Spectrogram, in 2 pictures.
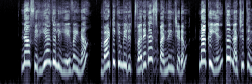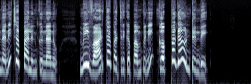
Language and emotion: Telugu, happy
